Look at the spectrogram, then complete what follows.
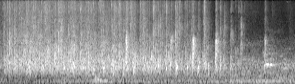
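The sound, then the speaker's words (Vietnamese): An audience at a Buddhist talk bursts into sustained applause, a dense crackle of many hands clapping at once that stays steady and loud before thinning out and tapering off near the end. “Cho nên ở phương diện đó, quý vị hãy cho một tràng vỗ tay nữa.”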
